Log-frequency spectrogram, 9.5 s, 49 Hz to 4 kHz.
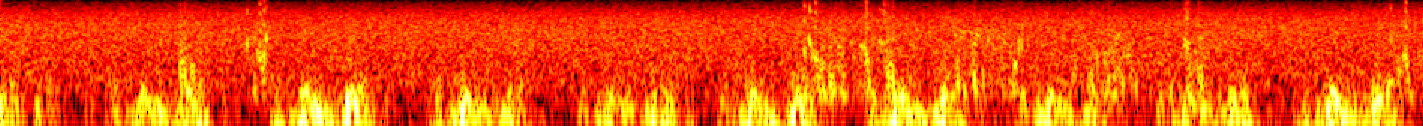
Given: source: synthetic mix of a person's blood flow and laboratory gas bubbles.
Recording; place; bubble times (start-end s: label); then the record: Doppler ultrasound of blood flow; precordium
1.17-1.38 s: bubbles
1.60-1.82 s: bubbles
5.33-6.04 s: bubbles
6.33-6.91 s: bubbles
7.13-7.20 s: bubbles
7.23-7.67 s: bubbles
7.75-7.85 s: bubbles
7.88-8.07 s: bubbles
9.24-9.50 s: bubbles
From the record:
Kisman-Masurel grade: 221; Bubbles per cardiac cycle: several, 3 to 8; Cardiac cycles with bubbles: 10 to 50%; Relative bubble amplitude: barely perceptible (0.100 to 0.250); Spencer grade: 2 (many but less than half of the cardiac periods contain bubble signals, singularly or in groups); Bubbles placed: anywhere in the cardiac cycle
